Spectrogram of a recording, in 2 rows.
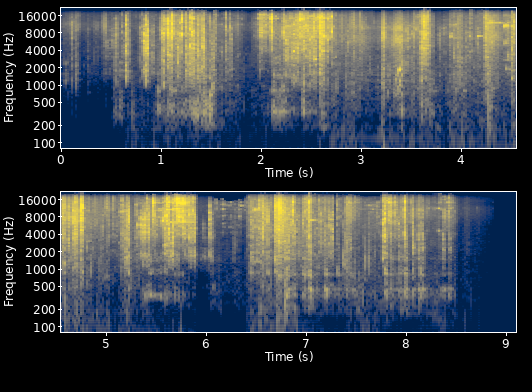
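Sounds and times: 
M249 machine gun reload: 0.4s - 8.5s.

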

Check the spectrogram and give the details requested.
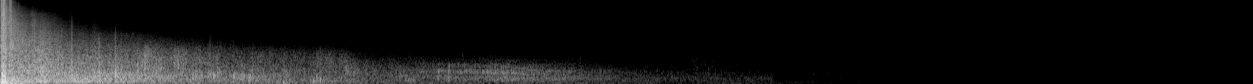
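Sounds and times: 
AWM weapon muzzle blast in stereo: 0.0s - 3.5s.

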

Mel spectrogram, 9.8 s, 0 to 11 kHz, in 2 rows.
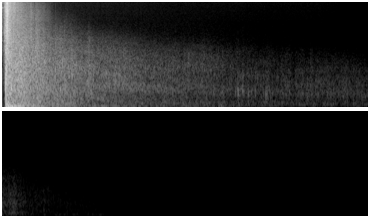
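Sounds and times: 
pump-action shotgun muzzle blast: 0.0s - 2.0s.

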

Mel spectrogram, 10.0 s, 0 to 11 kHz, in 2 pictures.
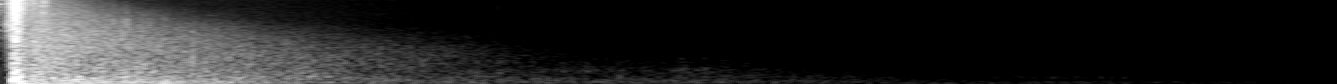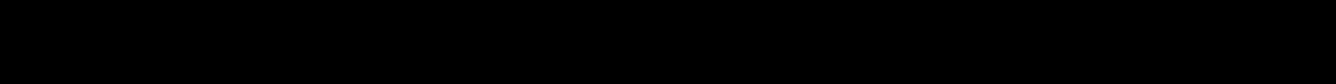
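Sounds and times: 
G36 rifle muzzle gunshots: 0.0s - 1.8s.

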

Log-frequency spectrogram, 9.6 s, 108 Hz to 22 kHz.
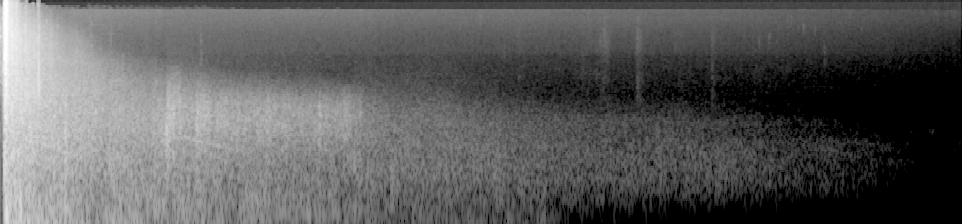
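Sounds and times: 
gun muzzle blast: 0.0s - 3.5s.

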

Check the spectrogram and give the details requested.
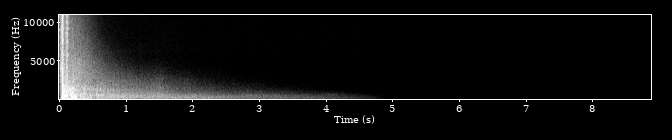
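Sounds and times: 
SA80 rifle shot with silencer: 0.0s - 2.5s.

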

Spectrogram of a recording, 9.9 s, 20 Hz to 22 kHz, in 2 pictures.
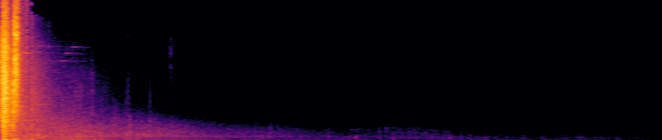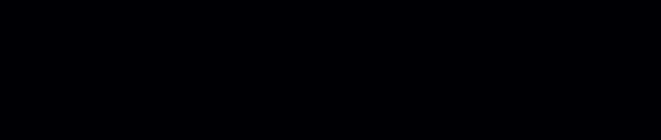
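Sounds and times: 
AUG weapon muzzle blast: 0.0s - 1.8s.

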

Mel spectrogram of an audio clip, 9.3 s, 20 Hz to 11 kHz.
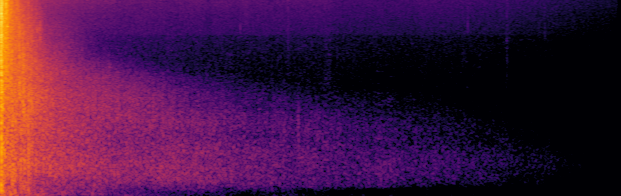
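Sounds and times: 
submachine gun muzzle blast: 0.0s - 2.7s.

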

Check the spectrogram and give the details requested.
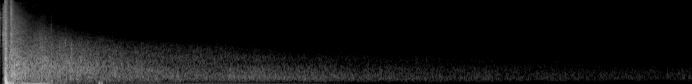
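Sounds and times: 
MP9 gun muzzle blast in stereo: 0.0s - 3.4s.

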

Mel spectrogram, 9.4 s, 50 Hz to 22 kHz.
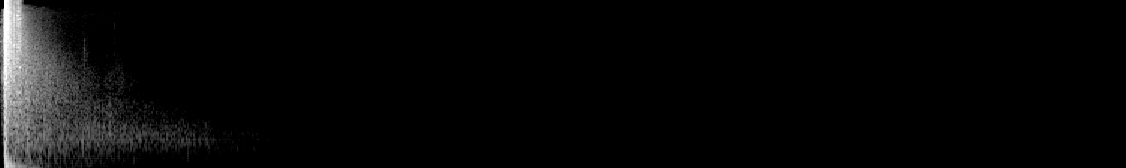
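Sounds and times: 
silenced weapon gunshots in mono: 0.0s - 1.3s.

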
